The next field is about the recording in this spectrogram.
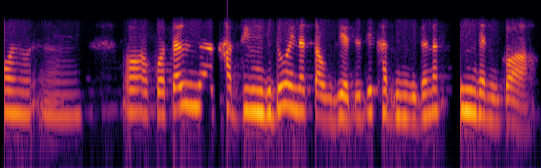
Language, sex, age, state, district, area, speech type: Manipuri, female, 60+, Manipur, Kangpokpi, urban, conversation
